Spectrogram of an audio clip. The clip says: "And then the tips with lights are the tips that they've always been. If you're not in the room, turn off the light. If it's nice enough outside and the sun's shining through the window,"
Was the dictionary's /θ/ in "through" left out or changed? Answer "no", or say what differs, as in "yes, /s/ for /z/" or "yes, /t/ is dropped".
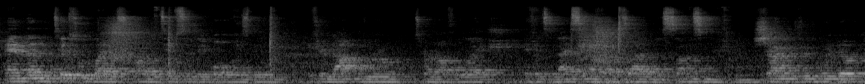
no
